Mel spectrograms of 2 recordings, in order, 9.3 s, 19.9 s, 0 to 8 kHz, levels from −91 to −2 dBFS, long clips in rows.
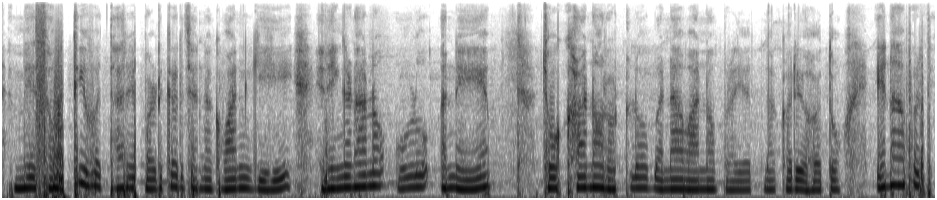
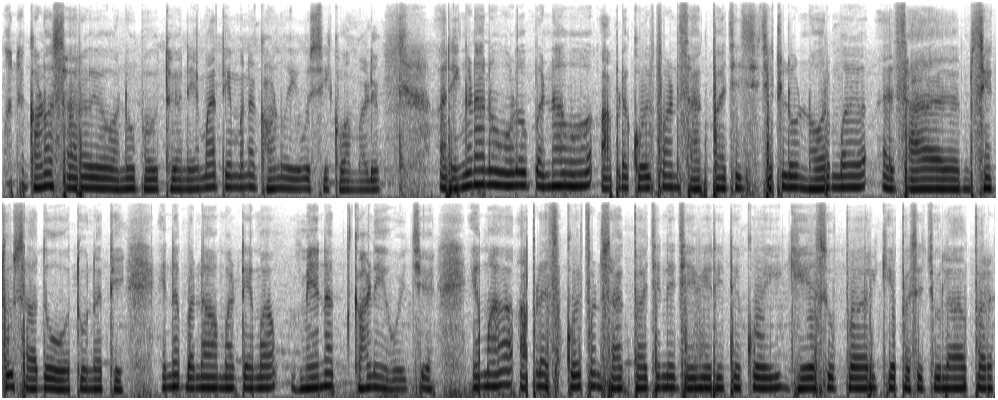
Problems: none marked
